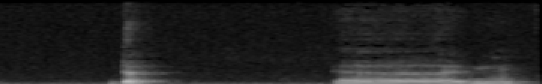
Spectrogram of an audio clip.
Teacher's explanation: quand on prononce D, déjà, c'est une occlusive centrale. C'est-à-dire qu'elle est donc, comme le T, elle est au centre de la bouche.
